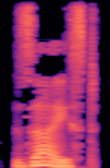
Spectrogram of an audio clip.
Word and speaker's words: Zeist: The oldest uncle, Zeist, pronounced like, exist, went into the Roman Catholic priesthood.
